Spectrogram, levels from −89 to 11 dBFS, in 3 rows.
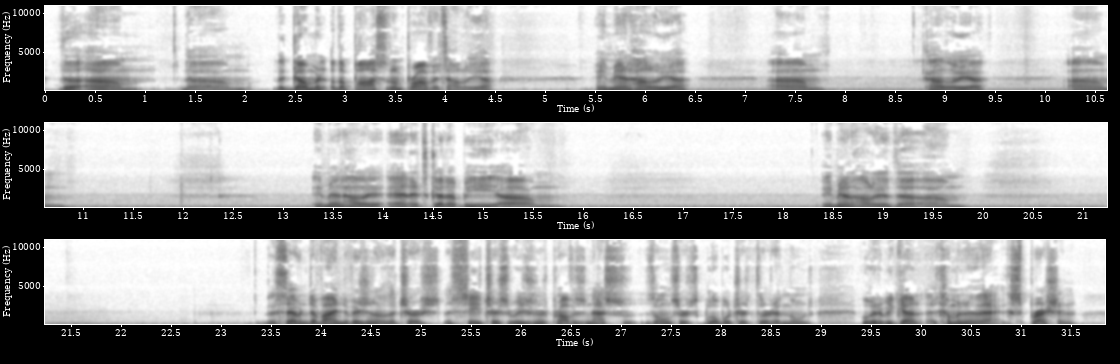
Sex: male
